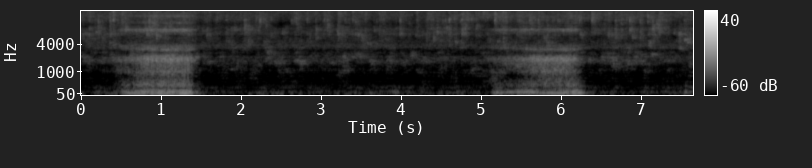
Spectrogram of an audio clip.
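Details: Female Great Dane sleeping on her pillow, two slow, deep rumbling breaths about five seconds apart with quiet pauses between: snoring in a sleeping dog.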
